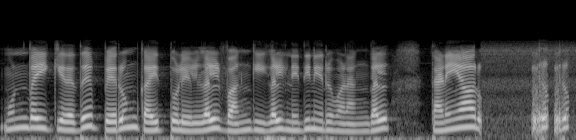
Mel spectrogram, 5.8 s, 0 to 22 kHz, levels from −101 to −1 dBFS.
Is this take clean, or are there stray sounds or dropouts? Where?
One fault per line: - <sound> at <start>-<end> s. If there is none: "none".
- laugh at 5.3-5.7 s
